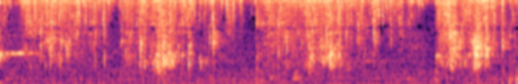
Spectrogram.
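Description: A hand squelching and squishing raw boneless chicken pieces through a wet spice marinade in a plastic bowl: an irregular run of sticky, wet squelches with a few brief pauses.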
